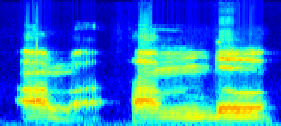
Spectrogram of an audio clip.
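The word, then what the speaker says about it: الحمد: আল হামদু, আল, আল বলে থেমে যাবেন না, ভাগ হয়ে যাবে দুইটা কিন্তু, আলহামদু, আলহামদু। আল্লাহ হামদু। যে আল, ওখানে একটু বাড়ি খাচ্ছে আপনার, আল বলে একটু মনে হচ্ছে কেমন ব্রেক, ব্রেক হয়ে যাচ্ছে। নো ব্রেক, হবে আলহাম, আলহাম।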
